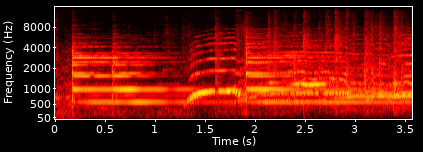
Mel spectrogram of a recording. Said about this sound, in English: On the last day of school, ringing the historic bell seemed like the right thing to do.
